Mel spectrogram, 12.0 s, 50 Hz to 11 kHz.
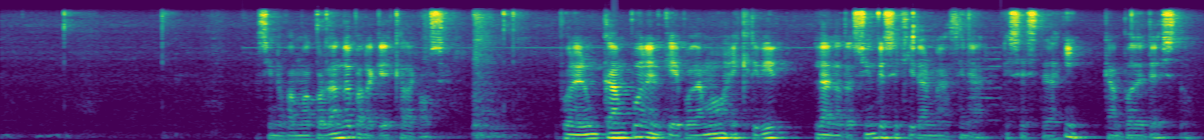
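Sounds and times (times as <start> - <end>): computer mouse clicks: 0.6 - 1.0, 1.6 - 1.8, 5.0 - 5.3.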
